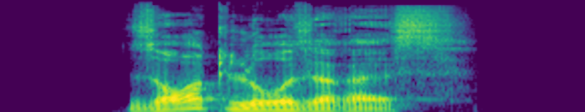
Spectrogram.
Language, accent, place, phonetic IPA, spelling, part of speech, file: German, Germany, Berlin, [ˈzɔʁkloːzəʁəs], sorgloseres, adjective, De-sorgloseres.ogg
- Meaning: strong/mixed nominative/accusative neuter singular comparative degree of sorglos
